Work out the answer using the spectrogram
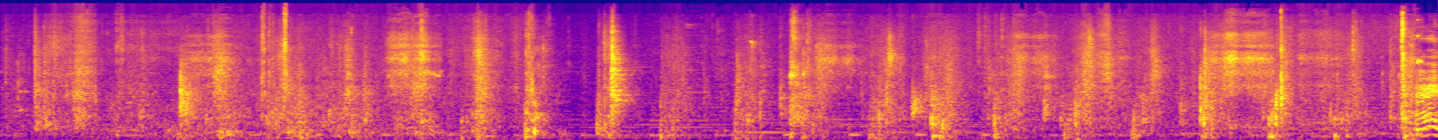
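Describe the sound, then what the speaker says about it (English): Footsteps descend a creaky stairwell from old guards' quarters, a steady run of knocking treads with wooden creaks and thumps, close and moderately loud, continuing throughout with no voice. "I'm coming down this creaky stairwell from the guards' quarters"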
